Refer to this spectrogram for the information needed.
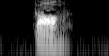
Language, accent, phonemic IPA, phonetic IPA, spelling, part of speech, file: Armenian, Eastern Armenian, /kɑχ/, [kɑχ], կախ, adjective, Hy-կախ.ogg
- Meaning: hanging, dangling, pendent; hung up, suspended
